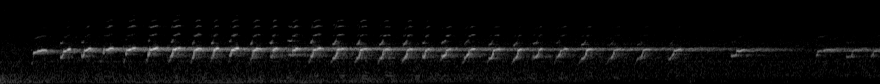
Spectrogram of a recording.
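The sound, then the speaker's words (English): A bird sings alone, clear, in a long run of rapid, evenly spaced whistled notes that holds steady for several seconds, breaks off briefly near the end, then resumes. “But in fact, we know that bird songs are not aesthetical only for the human mind, human sensibility, because for the birds it's just another meaning, another situation”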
